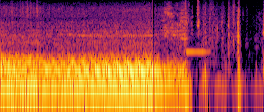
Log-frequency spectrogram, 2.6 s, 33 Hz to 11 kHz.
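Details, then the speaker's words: 2000 Chevy Impala, 3.4L V6, low mileage: loud, deep rumbling idle with coarse blatting pulse, far louder than stock, then shut off; hole in top of second resonator blowing hot air under the cabin, to be replaced. "n the top portion and is now just blowing hot air directly against the bottom side of the cabin and it's heating up the interior quite quick quickly along with that it's of course very loud and obnoxious"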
